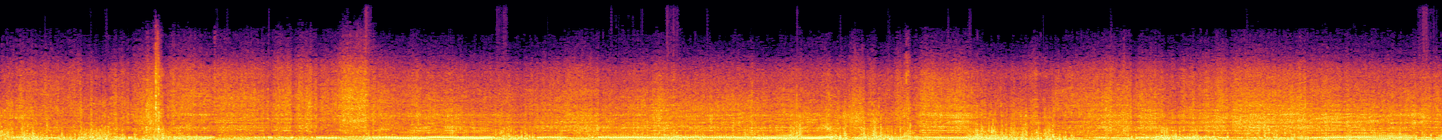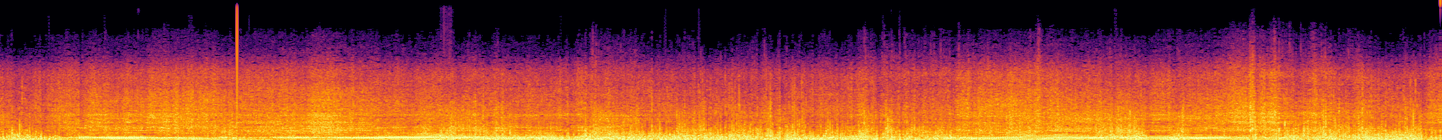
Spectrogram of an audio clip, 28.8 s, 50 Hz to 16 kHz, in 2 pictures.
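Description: Yamaha Ténéré 700's parallel-twin engine running while the bike is ridden off-road, its revs rising and falling again and again as the rider works the throttle.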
